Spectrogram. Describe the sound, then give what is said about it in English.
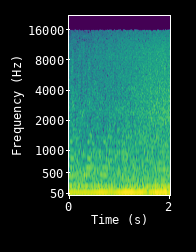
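A deep, heavy engine rumble drones steadily and loudly throughout: a ship's engines running hard, with all the ship's power rerouted to them to try to pull away. A low throbbing pulse and no clear speech. “I'm going to try to reroute all the power on the ship just to the engines to try to pull away.”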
